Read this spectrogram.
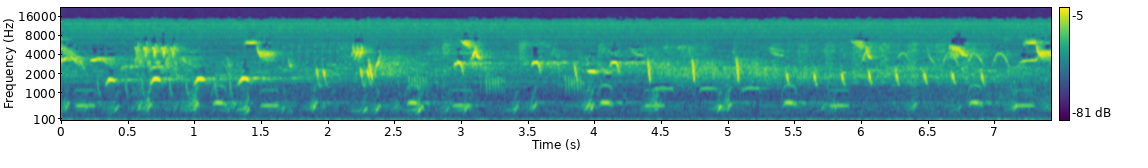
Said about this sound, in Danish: høre klokken 10 kan vi høre fuglen.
